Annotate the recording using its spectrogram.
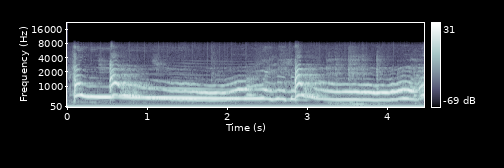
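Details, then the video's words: A Parson Russell Terrier howls on demand in long, steady wailing notes, each starting abruptly then sliding gently downward, breaking and restarting once midway, with clear harmonic overtones throughout. "Buster the Howling Parsons Jack Russell"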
